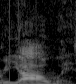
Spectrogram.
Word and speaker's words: Yahweh: We pronounce it as Jehovah or Yahweh.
